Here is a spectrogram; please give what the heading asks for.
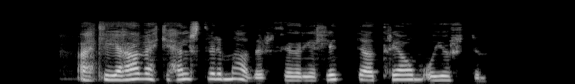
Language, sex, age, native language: Icelandic, female, 30-39, Icelandic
